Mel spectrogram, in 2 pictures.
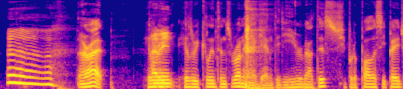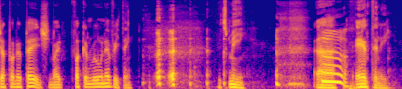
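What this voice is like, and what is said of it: New York accent at normal volume. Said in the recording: “the normal volume New Yorker ... I'm from New York. I come from Queens originally. I've obviously spent some time in Long Island, as you can tell by my voice. And I speak at a normal volume.”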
